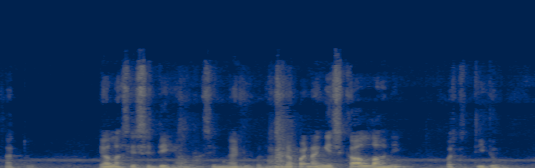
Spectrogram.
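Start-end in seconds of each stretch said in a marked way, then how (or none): none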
